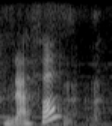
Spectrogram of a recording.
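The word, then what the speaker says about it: Nefer: It sounds more like Nefa, like the R is dropped.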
